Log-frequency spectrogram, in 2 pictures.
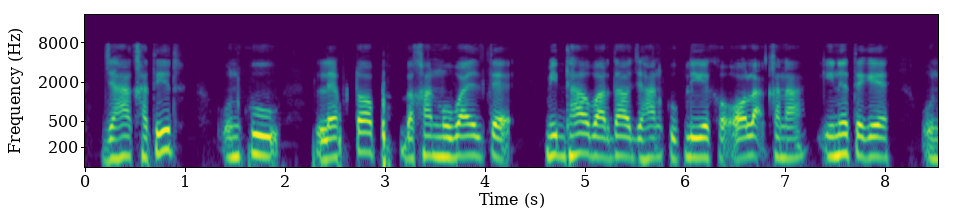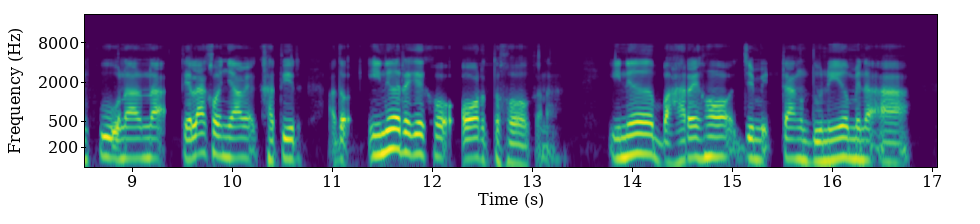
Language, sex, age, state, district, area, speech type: Santali, male, 30-45, West Bengal, Jhargram, rural, spontaneous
